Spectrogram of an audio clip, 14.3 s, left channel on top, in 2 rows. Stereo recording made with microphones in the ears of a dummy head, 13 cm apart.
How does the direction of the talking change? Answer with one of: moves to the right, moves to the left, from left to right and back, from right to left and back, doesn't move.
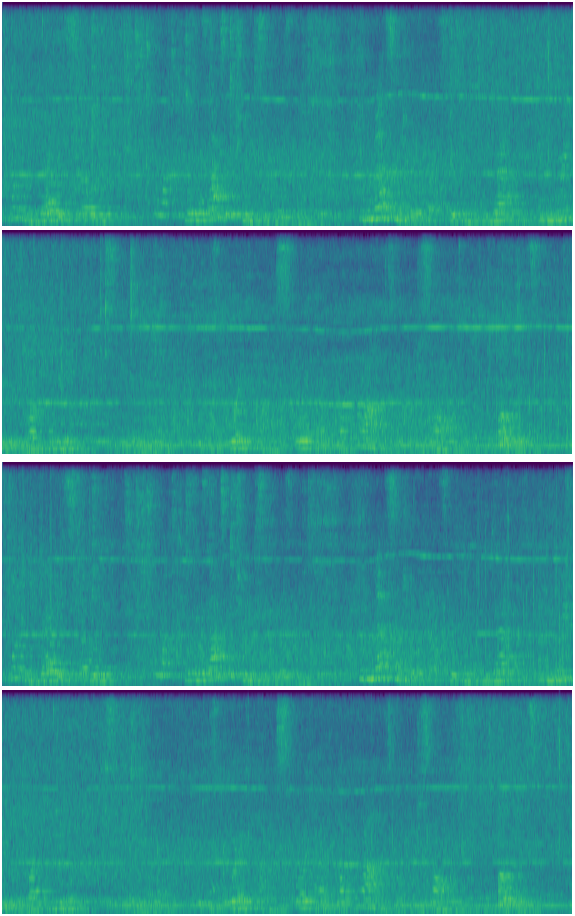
from right to left and back.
